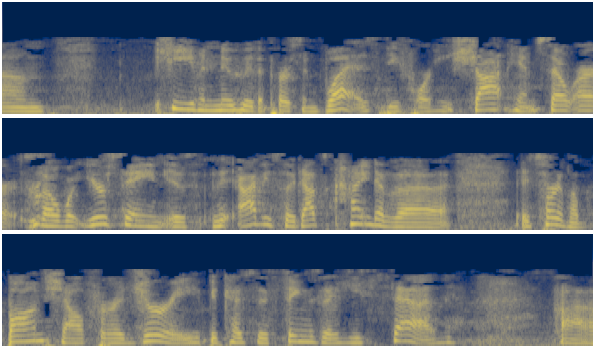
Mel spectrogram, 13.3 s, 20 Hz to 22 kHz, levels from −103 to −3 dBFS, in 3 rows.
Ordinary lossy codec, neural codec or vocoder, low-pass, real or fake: MP3, 24 kbps; codec, 16 kHz, 2 kbps, FunCodec, trained on Chinese and English, 25 frames a second; 7.2 kHz; fake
